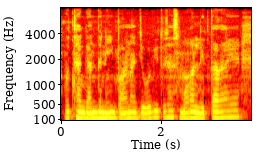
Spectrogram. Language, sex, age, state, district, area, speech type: Dogri, male, 18-30, Jammu and Kashmir, Udhampur, rural, spontaneous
